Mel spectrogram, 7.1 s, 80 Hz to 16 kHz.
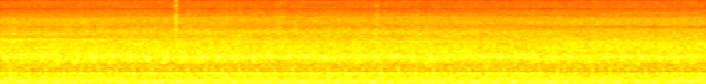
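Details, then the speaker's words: Mercedes Sprinter diesel with P299 turbo underboost code, other turbo actuator plugged in, phone under the van: steady idle with faint constant high whistle over clatter; mismatched actuator suspected, not confirmed. "now I'm gonna plug in that other one I bet it's gonna be this whistling sound and it's really"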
